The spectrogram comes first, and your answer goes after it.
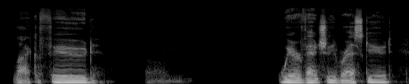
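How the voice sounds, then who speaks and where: In a very clean recording with a silent background, a man with a very deep, low pitch speaks at a fairly slow pace in a monotone, flat intonation. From Vietnam-born, raised in the US from about age five. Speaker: former special forces soldier. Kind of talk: testimony. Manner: reflective, earnest.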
